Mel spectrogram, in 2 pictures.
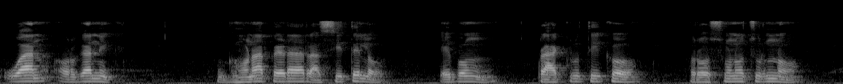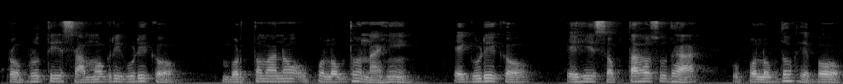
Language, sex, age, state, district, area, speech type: Odia, male, 30-45, Odisha, Kandhamal, rural, read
